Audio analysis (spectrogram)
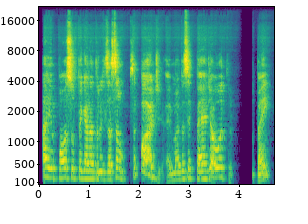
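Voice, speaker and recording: A man's voice: high-pitched, fairly quick, gravelly, a little mellow, distant mic. A male math teacher with a Brazilian Portuguese accent, explaining step by step in a recorded lecture and often checking in with his students.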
